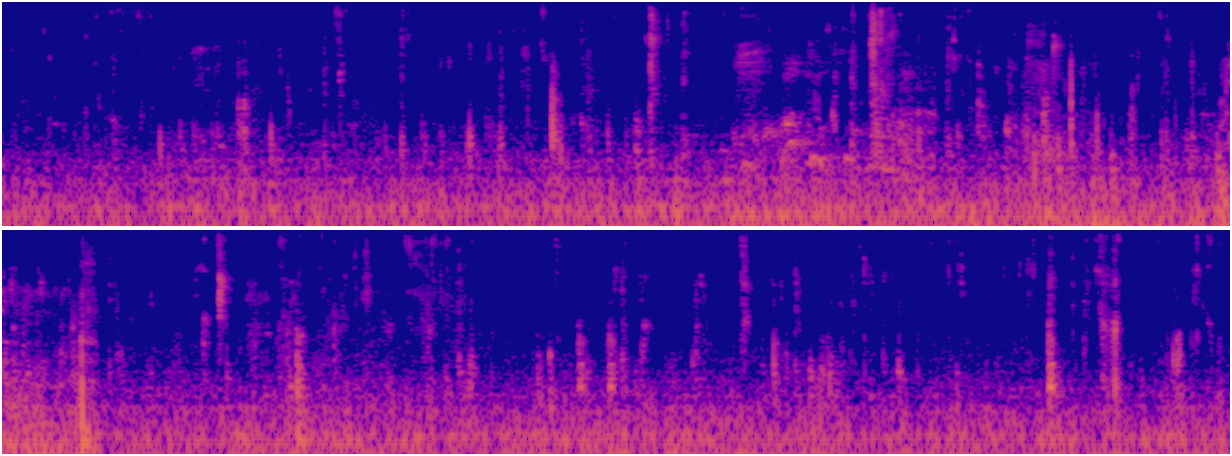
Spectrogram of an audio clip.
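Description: Crispy food crunches close by as it is chewed.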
